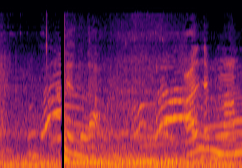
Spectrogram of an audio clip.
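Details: Cats crying with wavering, rising and falling meows, several overlapping cries in a row. A low engine rumble runs underneath, with a sharp click near the start and people talking nearby.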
